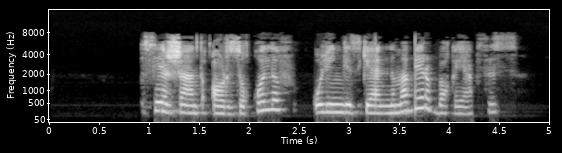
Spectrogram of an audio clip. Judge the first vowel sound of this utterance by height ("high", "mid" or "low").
mid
